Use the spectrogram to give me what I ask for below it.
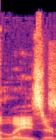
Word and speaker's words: Lasur: trying to dictate that I prefer laser myself just the pew-pew kind most people do yeah it sounds like some sort of space your laser arcing shade you know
